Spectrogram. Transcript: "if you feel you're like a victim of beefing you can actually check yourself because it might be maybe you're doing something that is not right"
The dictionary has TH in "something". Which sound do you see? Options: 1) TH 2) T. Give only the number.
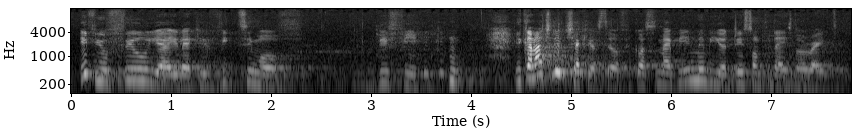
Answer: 1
